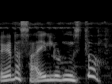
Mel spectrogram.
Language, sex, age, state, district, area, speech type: Odia, male, 30-45, Odisha, Jagatsinghpur, rural, spontaneous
